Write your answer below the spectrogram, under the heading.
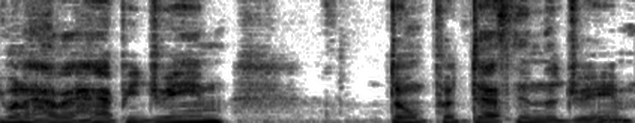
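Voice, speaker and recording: A man's somewhat breathy voice. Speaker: spiritual teacher. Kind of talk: video lecture to camera. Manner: animated; emphatic.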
